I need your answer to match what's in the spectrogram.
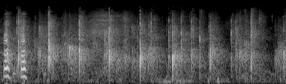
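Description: An audience applauds steadily, a dense patter of many hands clapping at moderate loudness for about three seconds, with a brief voice heard at the very start.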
